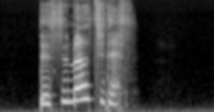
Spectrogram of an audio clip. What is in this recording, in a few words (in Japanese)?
voice death yasashime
